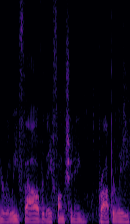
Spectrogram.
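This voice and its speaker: With a New York accent, a man speaks in a fairly low pitch. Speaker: plumber. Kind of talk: podcast interview. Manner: hesitant fillers.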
